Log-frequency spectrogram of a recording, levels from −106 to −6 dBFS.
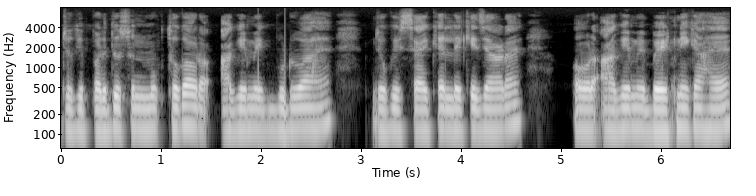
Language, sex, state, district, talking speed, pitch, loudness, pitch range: Hindi, male, Bihar, Kishanganj, 215 wpm, 120 Hz, -25 LUFS, 120-125 Hz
